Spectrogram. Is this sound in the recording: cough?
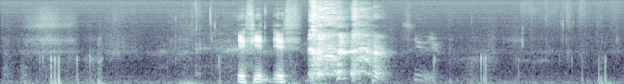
yes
